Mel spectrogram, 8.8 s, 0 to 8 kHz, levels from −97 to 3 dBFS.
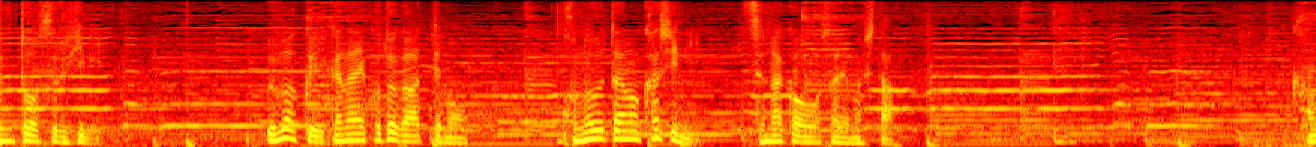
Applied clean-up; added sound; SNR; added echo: none; none; none; none.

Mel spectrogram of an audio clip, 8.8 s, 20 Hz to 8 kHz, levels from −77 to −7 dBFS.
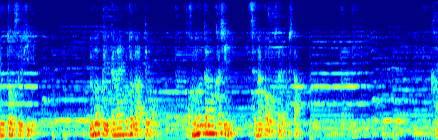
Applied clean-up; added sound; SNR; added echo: none; none; none; reverberation time 0.6 s.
